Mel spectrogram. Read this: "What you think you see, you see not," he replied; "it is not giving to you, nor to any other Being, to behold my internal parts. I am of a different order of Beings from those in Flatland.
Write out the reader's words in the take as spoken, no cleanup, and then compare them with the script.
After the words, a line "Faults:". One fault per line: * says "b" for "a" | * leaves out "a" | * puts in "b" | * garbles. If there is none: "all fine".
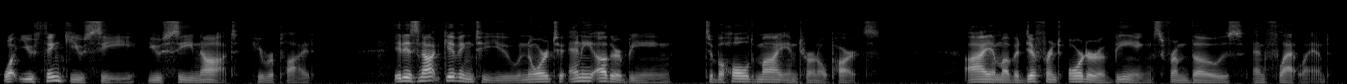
"What you think you see, you see not," he replied; "it is not giving to you, nor to any other Being, to behold my internal parts. I am of a different order of Beings from those and Flatland.
Faults:
* says "and" for "in"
